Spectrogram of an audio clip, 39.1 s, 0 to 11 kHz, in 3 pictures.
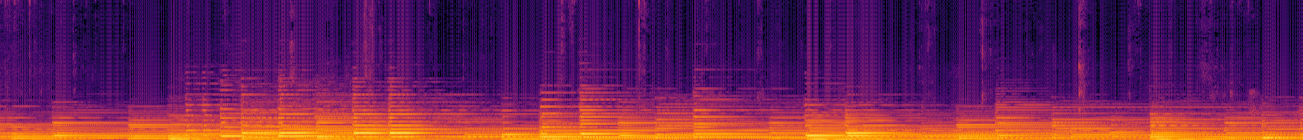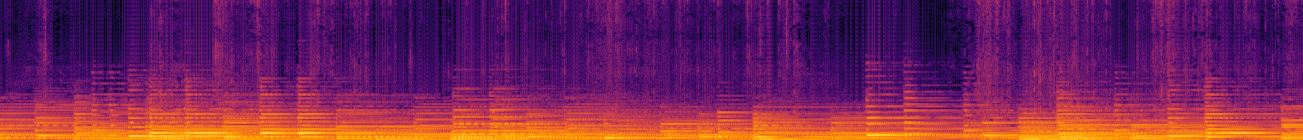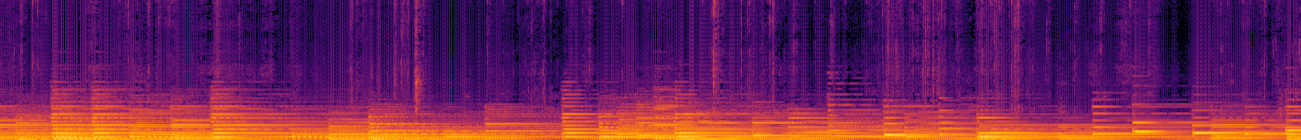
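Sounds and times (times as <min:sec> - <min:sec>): piano music: 0:00.0 - 0:39.0.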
